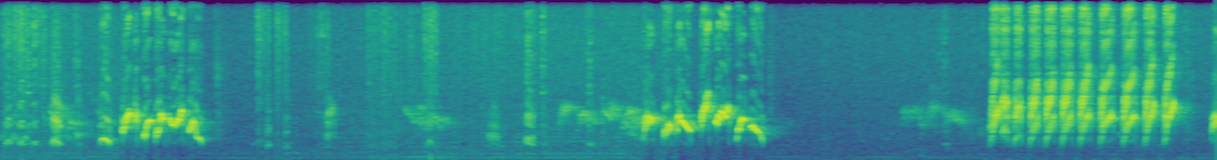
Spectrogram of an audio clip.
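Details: Red-whiskered bulbul singing decoy song to attract other bulbuls, competition style. Warbled phrases of sliding whistles come at one and five seconds, followed by a long, fast, buzzy rattling chatter repeated many times.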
